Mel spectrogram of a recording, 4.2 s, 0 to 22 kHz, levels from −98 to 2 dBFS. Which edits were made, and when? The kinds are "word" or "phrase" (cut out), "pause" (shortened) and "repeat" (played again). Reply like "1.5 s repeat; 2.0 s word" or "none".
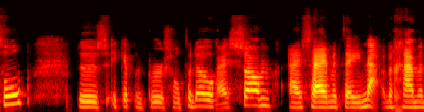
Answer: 1.3 s word; 1.8 s word; 2.1 s word; 2.8 s pause

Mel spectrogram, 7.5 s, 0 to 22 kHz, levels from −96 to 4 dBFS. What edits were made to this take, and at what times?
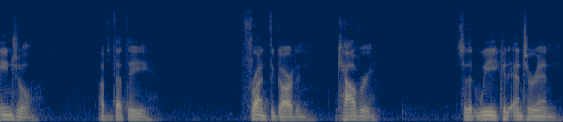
1.5 s word; 3.6 s word; 4.5 s word

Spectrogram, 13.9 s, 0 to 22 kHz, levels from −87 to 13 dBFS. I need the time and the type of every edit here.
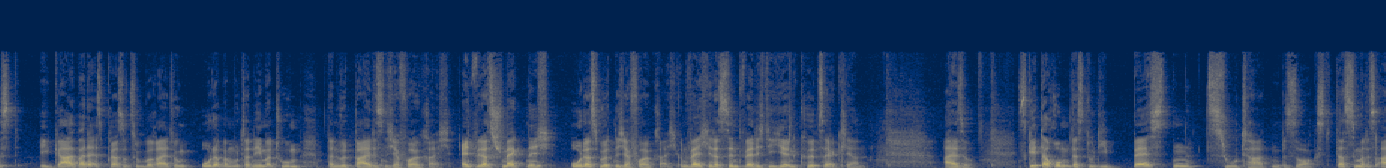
none

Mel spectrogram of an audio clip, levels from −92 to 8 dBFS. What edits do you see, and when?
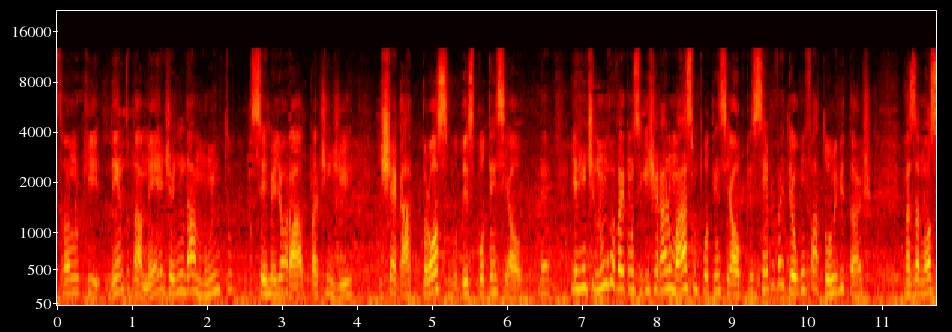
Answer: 3.3 s word

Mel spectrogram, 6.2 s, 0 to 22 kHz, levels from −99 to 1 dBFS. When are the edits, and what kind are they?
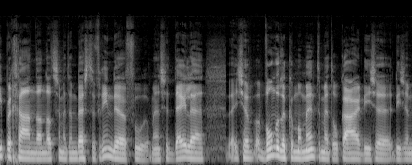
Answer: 3.4 s word

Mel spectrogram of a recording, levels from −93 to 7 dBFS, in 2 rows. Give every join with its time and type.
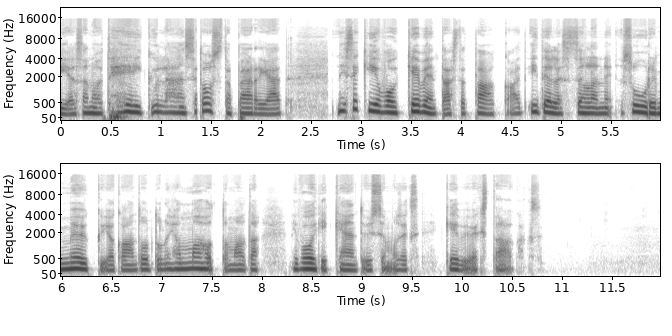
1.4 s word; 2.7 s word

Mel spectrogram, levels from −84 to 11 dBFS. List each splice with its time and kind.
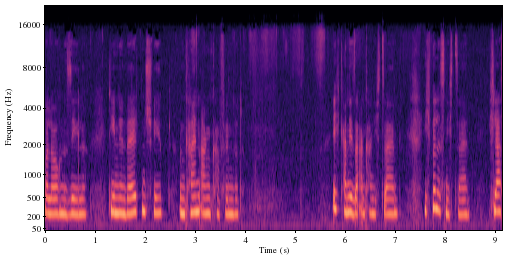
2.6 s pause

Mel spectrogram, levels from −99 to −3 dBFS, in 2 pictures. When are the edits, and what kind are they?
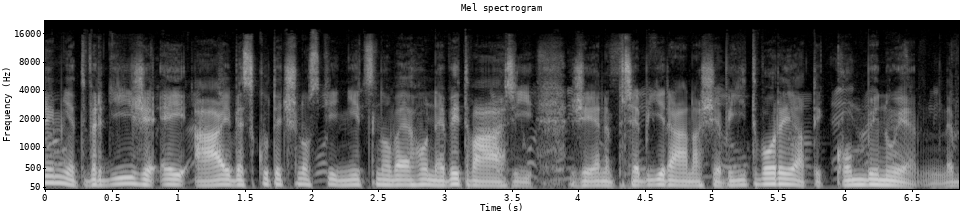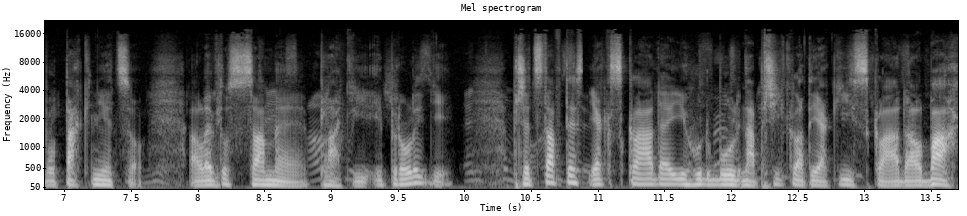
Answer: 8.1 s word; 10.9 s word; 12.0 s word

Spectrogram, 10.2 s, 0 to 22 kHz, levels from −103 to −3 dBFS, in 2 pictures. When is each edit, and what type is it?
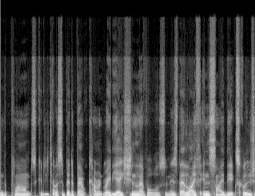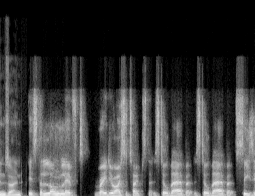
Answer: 9.0 s repeat

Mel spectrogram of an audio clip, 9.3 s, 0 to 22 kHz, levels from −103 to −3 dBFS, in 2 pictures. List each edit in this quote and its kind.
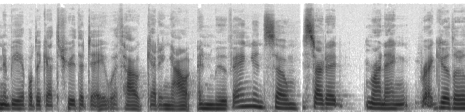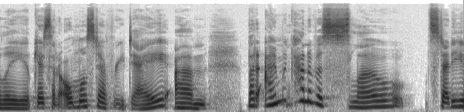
3.0 s phrase; 4.2 s word; 5.0 s word

